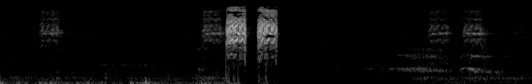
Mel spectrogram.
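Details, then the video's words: A yellow-sided conure lets out a loud double squawk, coarse and noisy, with softer, quieter squawk pairs before and after it and some faint tonal sounds. "Yellow sided conure parrot bird sound"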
